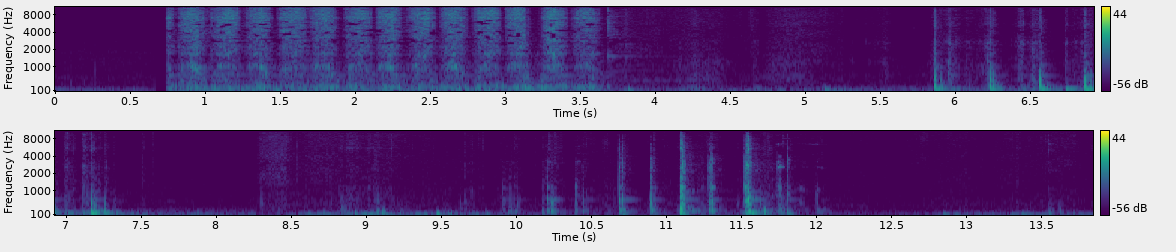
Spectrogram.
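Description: Hand-sawing through the steel tube of a car shock absorber strut: a run of quick, even rasping strokes for about three seconds, then shorter, irregular bouts of strokes.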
